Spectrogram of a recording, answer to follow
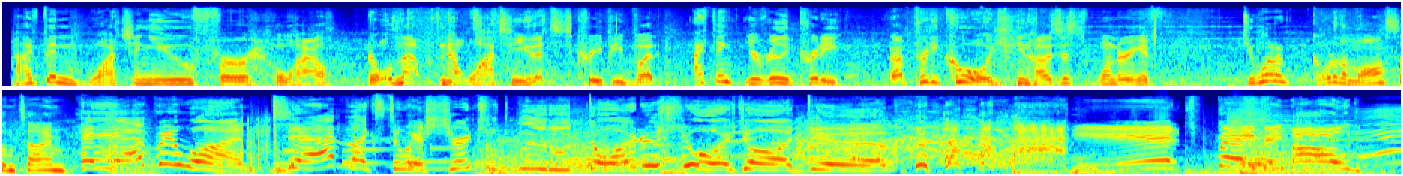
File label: animation men, voices men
